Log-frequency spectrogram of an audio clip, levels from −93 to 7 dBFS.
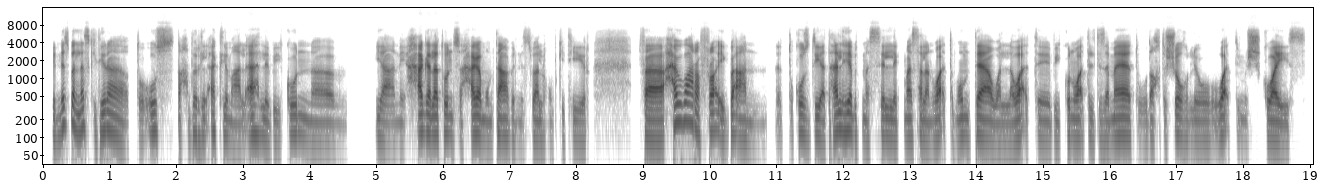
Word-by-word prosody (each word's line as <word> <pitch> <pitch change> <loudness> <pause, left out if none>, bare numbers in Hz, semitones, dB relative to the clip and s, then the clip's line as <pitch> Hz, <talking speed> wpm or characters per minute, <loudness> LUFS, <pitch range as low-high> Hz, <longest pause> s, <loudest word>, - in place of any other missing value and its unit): بالنسبة 145 +10 -1
لناس 150 +3 -4
كتيرة، 125 -9 -3
طقوس 125 +5 -6
تحضير - - -8
الأكل - - -6
مع 85 0 -4
الأهل 115 +4 0
بيكون 110 +3 -10 1.0
يعني 90 0 -5
حاجة 125 +1 +6
لا 120 0 +6
تُنسى 120 -2 -5
حاجة 115 +1 +6
مُمتعة 95 -3 +2
بالنسبة - - -7
لهم - - -15
كتير، 95 -2 -12 0.7
فحابب 100 - +5
أعرف 185 -7 +1
رأيِك 130 -7 +2
بقى 105 - +3
عن 85 -3 -13 0.2
الطقوس 120 -5 -8
دِيّة 115 +2 -2
هل 125 +3 +4
هي 135 +1 +4
بتمثل 110 -1 -6
لِك 100 - -6
مثلًا 105 0 -3
وقت - - +1
مُمتع 105 -1 +4
والّا 90 -1 -3
وقت - - +1
بيكون 95 +3 -8
وقت 105 0 +1
إلتزامات 100 +3 +2
وضغط 95 +1 -8
الشُغل 105 -3 -3
ووقت 95 0 -2
مش - - -4
كويس؟ 90 -4 +1
105 Hz, 130 wpm, -29 LUFS, 95-120 Hz, 1.0 s, حاجة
